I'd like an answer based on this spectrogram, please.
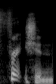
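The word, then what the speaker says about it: FriXion: So instead of using Vibram, they've used their own rubber, which is called friction. Now we think it's pronounced that, it's actually spelled with an X.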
